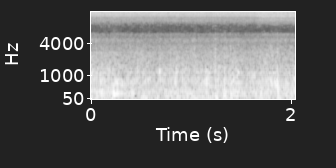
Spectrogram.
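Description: Steady low rushing noise of wind buffeting the microphone outdoors, with a few faint small ticks.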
